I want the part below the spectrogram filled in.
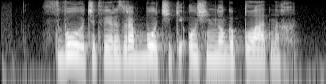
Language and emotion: Russian, angry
